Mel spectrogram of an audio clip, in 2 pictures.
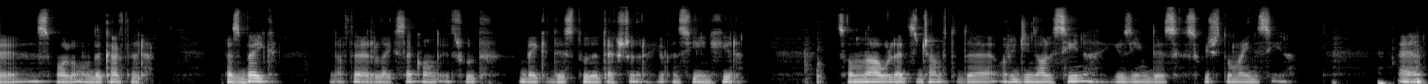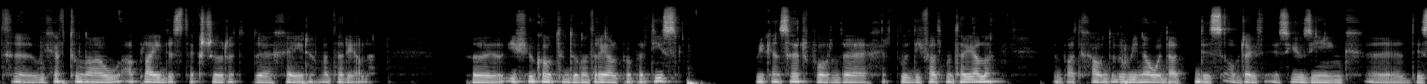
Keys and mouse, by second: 5.6 click, 6.1 click, 7.3-19.6 drag, 19.6-21.4 middle drag, 21.4-28.5 drag.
